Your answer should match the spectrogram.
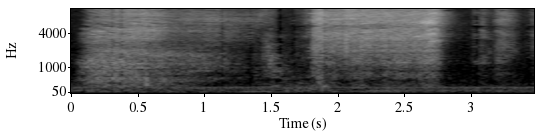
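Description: Air rushing out of a released balloon, two loud broad hissing bursts of about a second each with a brief pause between, close and alone.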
